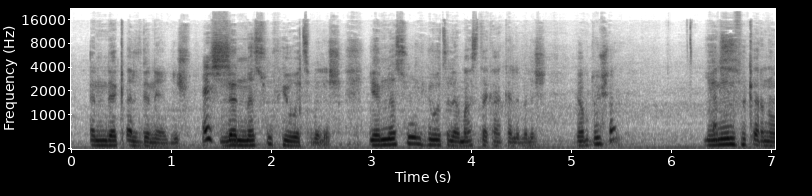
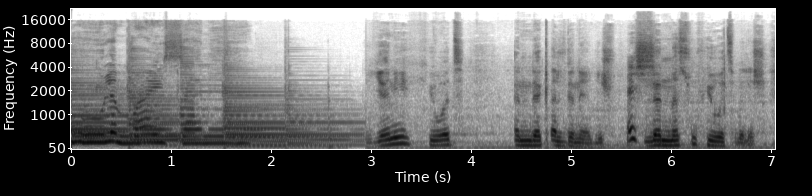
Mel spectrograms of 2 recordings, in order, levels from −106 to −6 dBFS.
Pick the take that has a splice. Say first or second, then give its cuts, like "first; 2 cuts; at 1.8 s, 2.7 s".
second; 1 cut; at 2.9 s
